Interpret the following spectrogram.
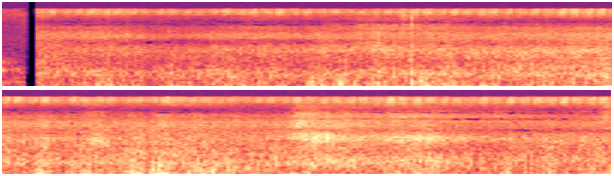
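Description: Wind buffeting the microphone in irregular gusts, over a low steady rush of sea surf.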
